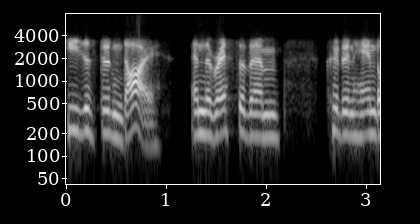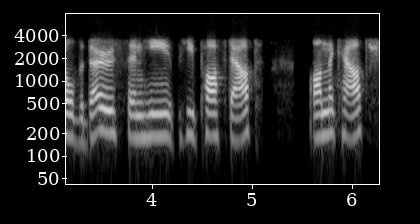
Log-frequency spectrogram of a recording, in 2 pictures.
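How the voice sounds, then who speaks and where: In a monotone, flat intonation, a woman talks at a moderate pace and a medium pitch. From South Africa. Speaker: caller. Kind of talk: casual chat.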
